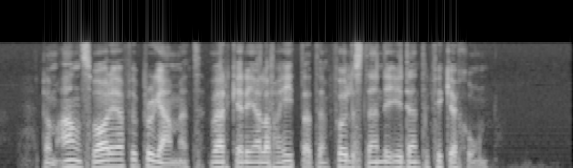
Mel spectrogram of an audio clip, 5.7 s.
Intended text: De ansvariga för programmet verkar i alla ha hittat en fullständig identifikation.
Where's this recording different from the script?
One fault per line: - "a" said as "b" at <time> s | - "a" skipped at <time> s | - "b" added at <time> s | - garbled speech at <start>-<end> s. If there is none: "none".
none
